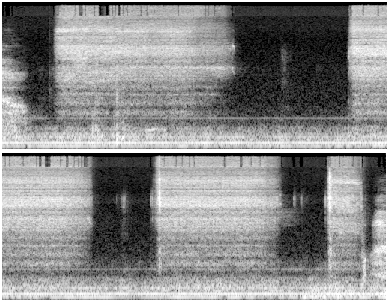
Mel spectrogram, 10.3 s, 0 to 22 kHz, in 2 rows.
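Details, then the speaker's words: Knockoff Mikuni VM-22 carburetor off the bike, float level check by blowing air into the fuel hose: steady airy hiss through the open float needle valve, cutting off as the float rises and seats the needle. "you hear that hissing that's the air which would be like gas going through the carburetor"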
